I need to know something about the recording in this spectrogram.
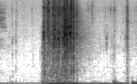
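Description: A tarot deck shuffled by hand: a quick crackling flutter of cards about half a second in, lasting under a second, followed by a few light taps and flicks of card on card.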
